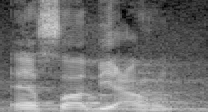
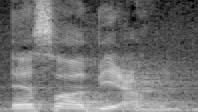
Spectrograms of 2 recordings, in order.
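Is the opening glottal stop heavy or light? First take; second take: light; light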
